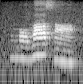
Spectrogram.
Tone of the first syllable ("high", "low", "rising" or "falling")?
low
